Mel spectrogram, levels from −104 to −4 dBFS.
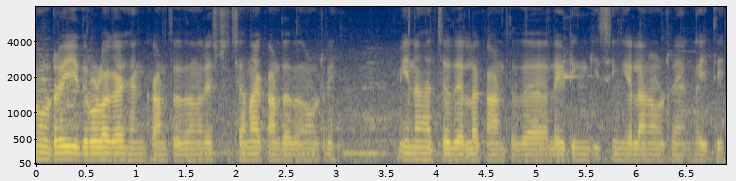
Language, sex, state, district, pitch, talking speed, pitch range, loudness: Kannada, male, Karnataka, Belgaum, 110 Hz, 175 wpm, 105-115 Hz, -20 LUFS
